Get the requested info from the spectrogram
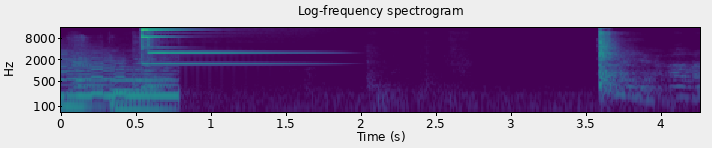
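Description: Organ-like keyboard music stops under a bright chime ding that rings out for about a second. After a quiet stretch, a sudden sharp burst comes near the end: a sound effect for a person teleporting in.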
